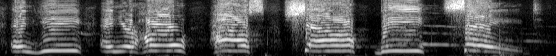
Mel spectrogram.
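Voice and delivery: slow, drawn-out declamation; emphatic scripture quote. Retold or imitated. Preacher quoting Acts to congregation, slow and emphatic. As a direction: stretch each word out like a promise.

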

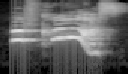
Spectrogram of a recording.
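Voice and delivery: very high squeaky bug voice; tiny high grasshopper. Acted. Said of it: "said Grasshopper".

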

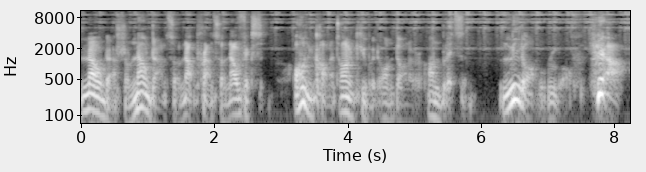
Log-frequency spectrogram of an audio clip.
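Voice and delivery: booming Santa calls, bursting into a loud cheer. A narrator's reading. Santa calling his reindeer to fly, loud and booming. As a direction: call out the team in a big, booming voice. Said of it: "he heard a loud, booming voice".

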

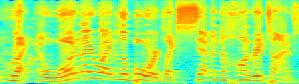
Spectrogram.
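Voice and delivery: acted indignant comeback; exasperated retort. Arguing with roommate through door.

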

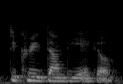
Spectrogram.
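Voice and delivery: ordinary delivery

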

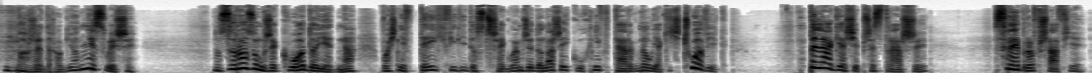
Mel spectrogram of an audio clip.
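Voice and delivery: high, loud, agitated; frantic wife at her wits' end; exasperated frightened wife. Acted. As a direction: drive the alarm into a deaf sleeper.

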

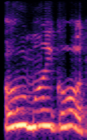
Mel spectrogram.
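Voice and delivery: high, loud and very slow Oh my God; real amazement at the discovery; loud drawn-out gasp of disbelief; stunned realization. Real, not acted. Renewed amazement.

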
